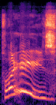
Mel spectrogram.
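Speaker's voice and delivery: furious, angry single word, pitched high. Retelling a movie scene where a character angrily demands: imitating Samuel L. Jackson angrily. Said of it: "Sam Jackson angrily goes".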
